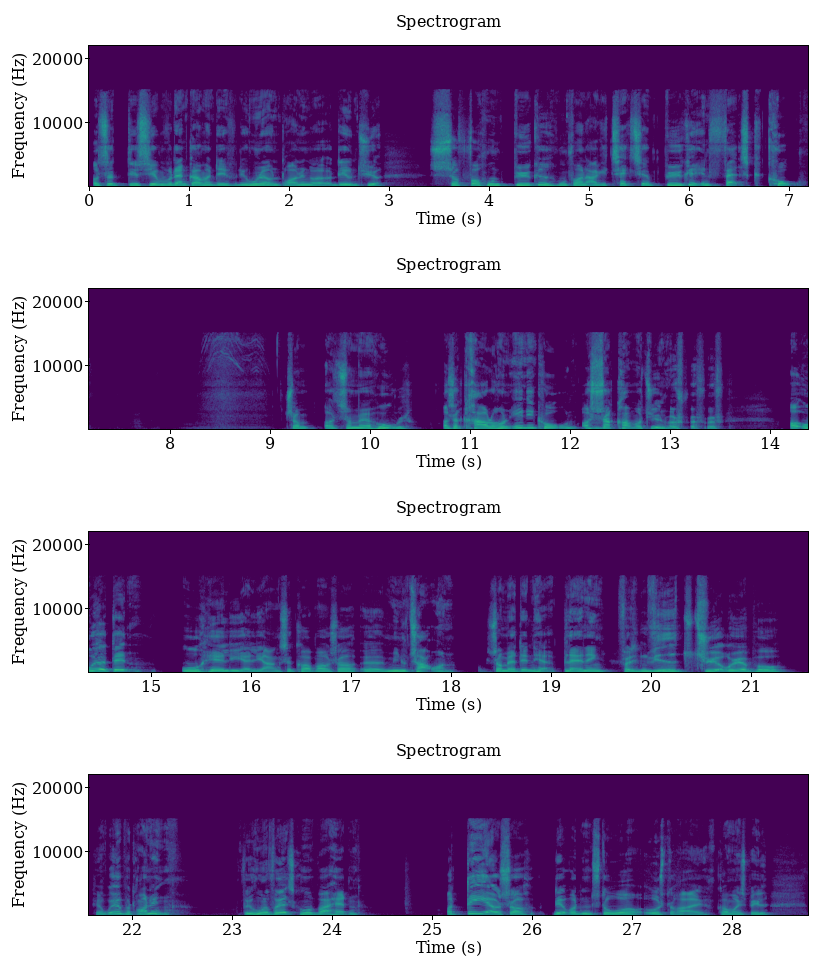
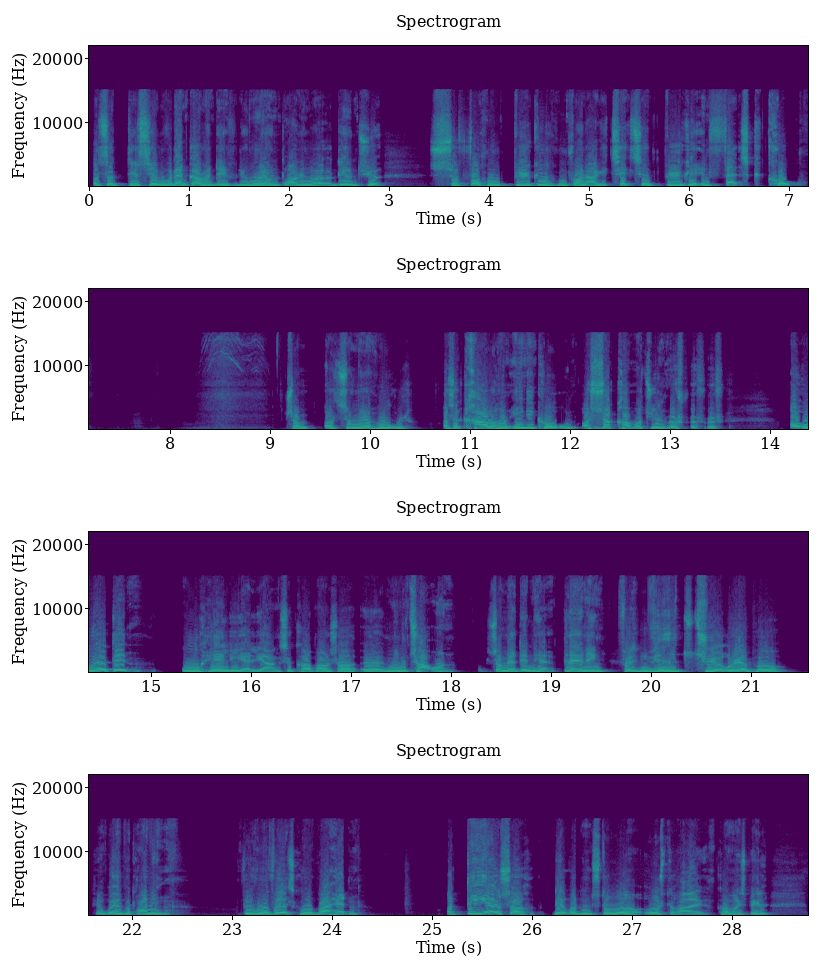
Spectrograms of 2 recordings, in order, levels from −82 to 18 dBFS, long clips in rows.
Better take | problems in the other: first | distortion; heavy; 19% of the sound clipped

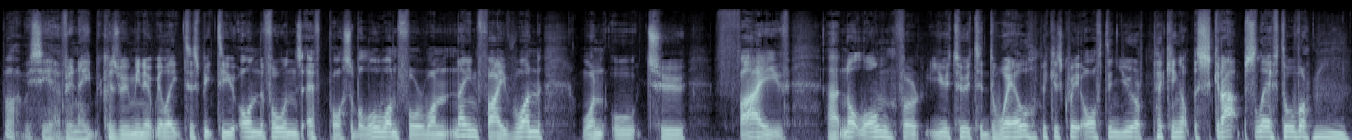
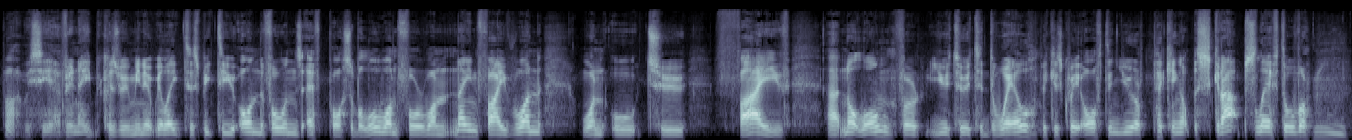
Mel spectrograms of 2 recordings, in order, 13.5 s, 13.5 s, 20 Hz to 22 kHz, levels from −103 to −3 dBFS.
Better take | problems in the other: first | thin; very; fading below 350 Hz

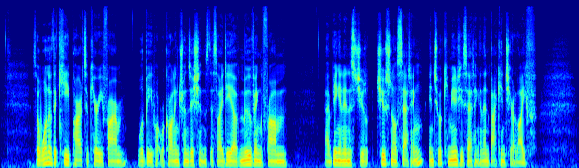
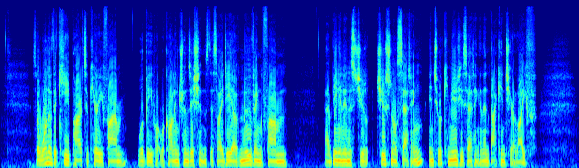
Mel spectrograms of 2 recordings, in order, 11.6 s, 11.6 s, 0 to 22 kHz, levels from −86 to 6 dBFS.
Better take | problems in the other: first | distortion; slight; 4% of the sound clipped

